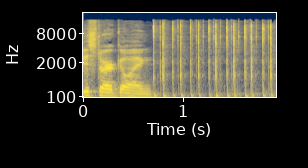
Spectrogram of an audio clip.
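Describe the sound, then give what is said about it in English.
A brief voice is followed by rapid, steady computer mouse clicking while playing Minecraft and fighting other players, about fifteen crisp clicks in quick succession with an even, drumming rhythm. “actually, I have a mouse with me right now.”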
